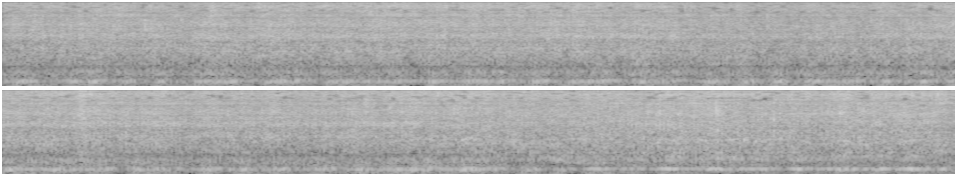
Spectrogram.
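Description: A smoky, misfiring GMC truck engine, just started with the key after sitting unused, idles with a steady low rumble and uneven hiccups, close and loud throughout.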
